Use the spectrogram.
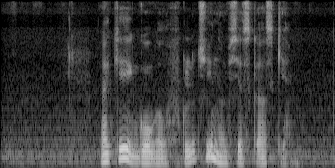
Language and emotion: Russian, sad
